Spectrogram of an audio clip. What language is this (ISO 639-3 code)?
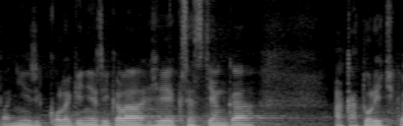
ces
